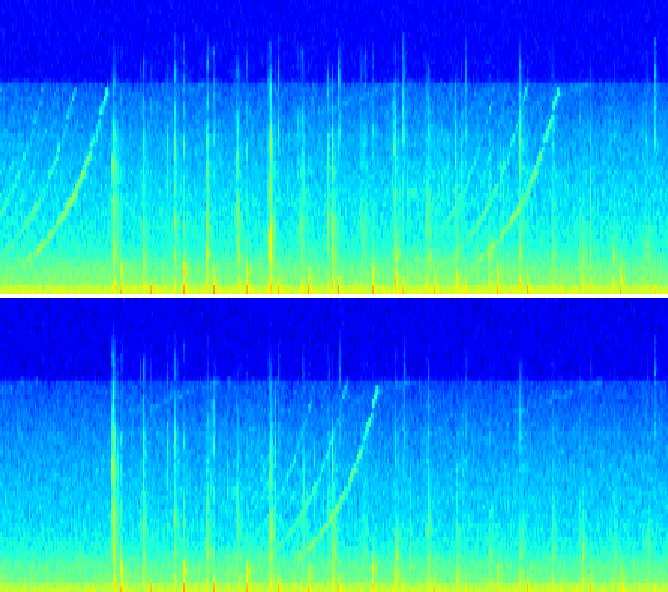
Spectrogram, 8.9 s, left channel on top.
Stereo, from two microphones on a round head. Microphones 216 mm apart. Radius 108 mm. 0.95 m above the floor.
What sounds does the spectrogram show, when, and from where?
1.5 s running footsteps: 25° right (ahead or behind), 1.3 m; by 8.8 s 80° left, 6 m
